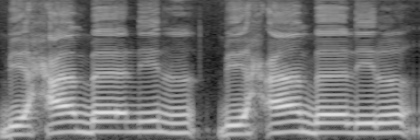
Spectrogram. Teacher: Cara bacanya bnya ini dipantulkan dengan pantulan ringan sambil mengalir. Mengalir bihablil bihablil gitu ya. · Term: qalqalah sugro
